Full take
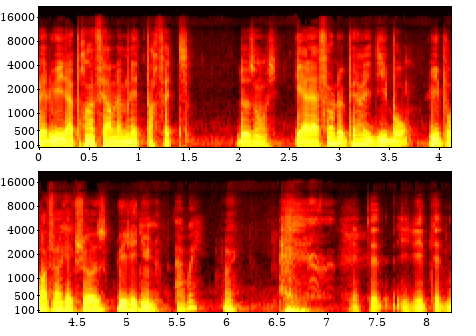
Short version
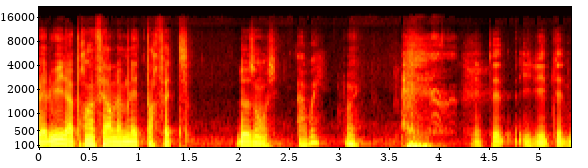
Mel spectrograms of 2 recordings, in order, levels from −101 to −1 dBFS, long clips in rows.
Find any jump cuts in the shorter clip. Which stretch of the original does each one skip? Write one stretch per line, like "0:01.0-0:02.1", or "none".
0:02.5-0:05.4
